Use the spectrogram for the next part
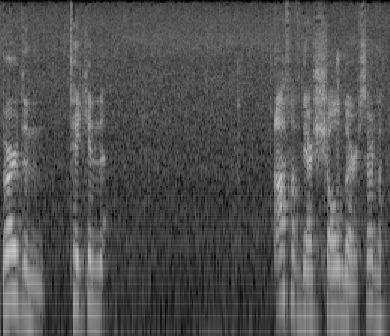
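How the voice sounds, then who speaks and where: A man's voice: on the high side, takes it slowly, rough recording. A man narrating a tabletop game as game master, chatty, with fillers and laughs. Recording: faint hiss in the background.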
